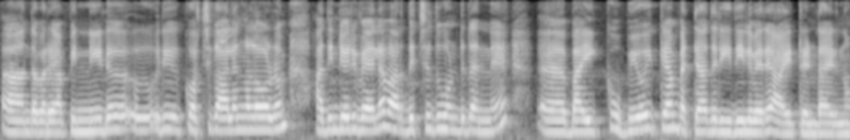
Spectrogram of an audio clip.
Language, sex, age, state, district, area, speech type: Malayalam, female, 18-30, Kerala, Kannur, rural, spontaneous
